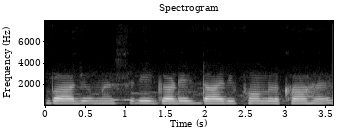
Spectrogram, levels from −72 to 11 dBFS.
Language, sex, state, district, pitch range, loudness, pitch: Hindi, female, Chhattisgarh, Korba, 215-220 Hz, -15 LUFS, 215 Hz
